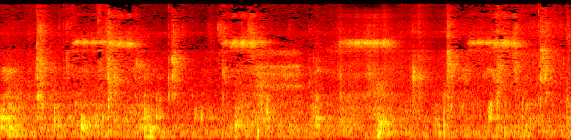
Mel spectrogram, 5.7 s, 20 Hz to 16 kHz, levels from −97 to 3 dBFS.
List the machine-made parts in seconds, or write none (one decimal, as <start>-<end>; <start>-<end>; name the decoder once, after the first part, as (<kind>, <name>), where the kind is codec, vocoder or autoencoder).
3.3-4.5 (autoencoder, DAC-VAE)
